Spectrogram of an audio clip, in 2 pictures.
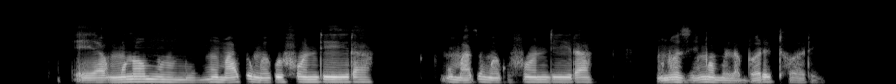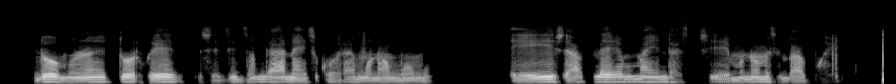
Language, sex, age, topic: Ndau, male, 18-24, health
